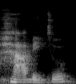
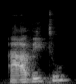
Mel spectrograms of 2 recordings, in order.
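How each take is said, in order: First: The word begins with an audible H sound. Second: The word begins with no H sound. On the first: The speaker calls it wrong. "it's not habito" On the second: The speaker calls it right. "just don't pronounce it"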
